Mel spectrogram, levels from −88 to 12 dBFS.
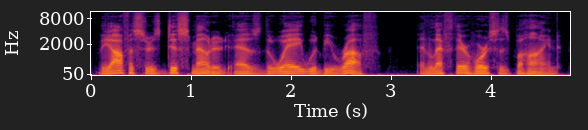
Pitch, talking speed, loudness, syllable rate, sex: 100 Hz, 175 wpm, -19 LUFS, 4.7 syllables/s, male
